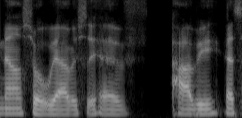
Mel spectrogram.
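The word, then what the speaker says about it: Hoby: the bullpen right now so we obviously have hobby that's how you pronounce it right I always feel like I mess it up Hobie Hobie Hobie okay good I know Jack's a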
